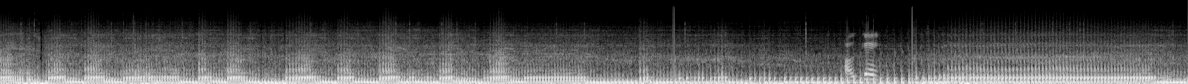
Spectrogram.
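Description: A dirt bike engine revs and sputters close by.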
